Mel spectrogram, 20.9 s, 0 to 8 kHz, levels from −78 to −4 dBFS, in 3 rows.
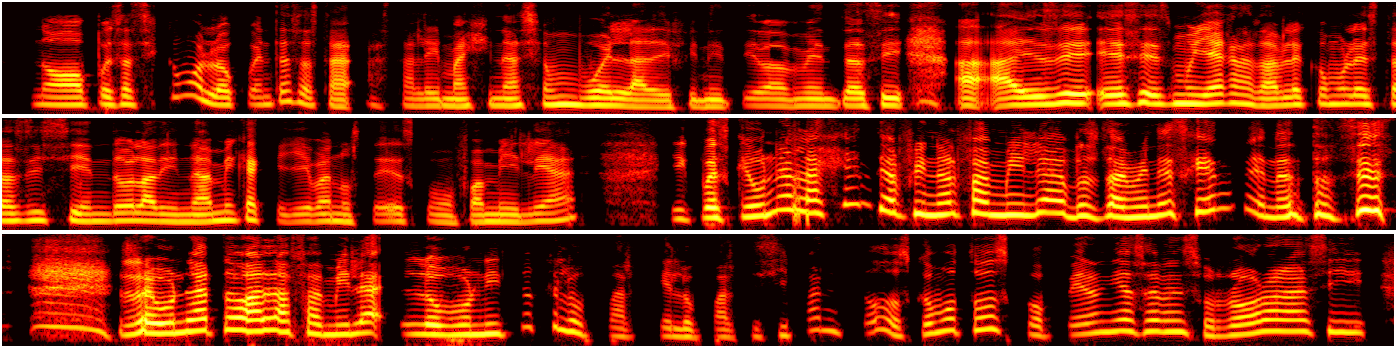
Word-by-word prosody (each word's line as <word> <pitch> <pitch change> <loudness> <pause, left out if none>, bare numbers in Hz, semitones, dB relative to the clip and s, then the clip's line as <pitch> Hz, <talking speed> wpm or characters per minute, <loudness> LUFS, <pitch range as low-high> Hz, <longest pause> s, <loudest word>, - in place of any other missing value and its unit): No, 165 -1 +1
pues, 170 0 -5
así 160 -4 -6
como 335 0 -8
lo 165 -6 -1
cuentas, 175 +8 -9
hasta 150 -6 -3
hasta 150 -1 -18
la 145 - -8
imaginación 150 +4 -4
vuela, 150 -5 0
definitivamente, 140 +3 -6
así. 150 +1 -2 0.2
A 150 - +2
ahí 160 +2 +3
sí, 200 +1 +5
ese 185 +3 +2
es 180 +1 -1
muy 190 -1 +3
agradable 170 -5 +1
como 180 +1 -6
lo 180 - -1
estás 170 -2 -3
diciendo, 170 -1 -3
la 165 -1 +2
dinámica 155 +4 -2
que 155 -3 -19
llevan 150 +2 -6
ustedes 150 +1 -9
como 140 -3 -12
familia 150 - -5 0.4
y, 200 -1 -9
pues, 230 +4 +4
que 245 - -3
une 295 +9 +1
a - - +3
la 370 - +3
gente, 275 +3 -5
al 335 - +2
final 300 -1 +3
familia, 305 +1 +4
pues, 260 -1 0
también 245 0 +4
es 305 - -1
gente, 375 - -2
¿no? 235 - +2
Entonces, 355 - +4 0.5
reúne 245 +4 +6
a 295 - +6
toda 310 -3 +7
la 290 -3 +5
familia. 225 +1 0
Lo 220 -1 +2
bonito 215 - -1
que 360 - -10
lo 265 -4 -3
par 175 -3 -15
que 175 -1 -11
lo 165 - -6
participan 180 - -15
todos, 195 -8 -9
como 270 +7 -4
todos 315 0 -4
cooperan, 215 +6 -8
ya 280 0 -2
saben 270 0 -3
su 195 - -8
rol. 195 +4 -3
Ahora 280 0 +1
sí, 255 0 -7
190 Hz, 200 wpm, -22 LUFS, 160-265 Hz, 0.5 s, toda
